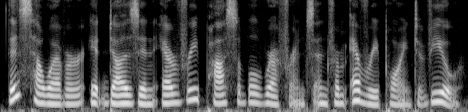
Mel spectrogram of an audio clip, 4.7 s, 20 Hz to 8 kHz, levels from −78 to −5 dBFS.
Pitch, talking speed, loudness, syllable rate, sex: 185 Hz, 180 wpm, -19 LUFS, 5.7 syllables/s, female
